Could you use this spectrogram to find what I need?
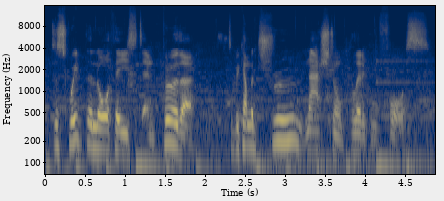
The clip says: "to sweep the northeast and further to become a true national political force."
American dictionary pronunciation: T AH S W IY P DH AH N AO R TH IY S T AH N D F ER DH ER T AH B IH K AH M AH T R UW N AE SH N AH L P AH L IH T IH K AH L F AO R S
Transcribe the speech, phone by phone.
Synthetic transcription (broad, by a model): T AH S W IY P DH AH N AO R TH IY S T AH N F ER DH ER T AH B IH K AH M AH T R UW N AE SH N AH L P AH L IH T IH K AH L F AO R S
